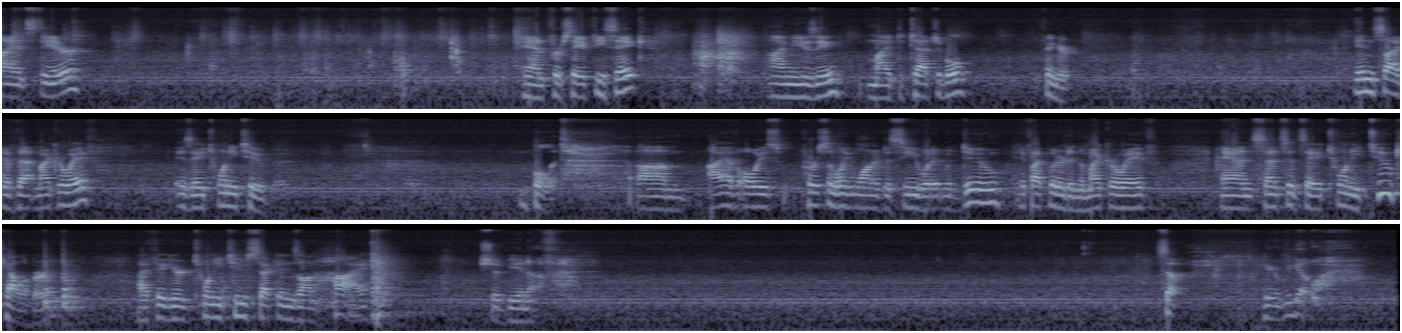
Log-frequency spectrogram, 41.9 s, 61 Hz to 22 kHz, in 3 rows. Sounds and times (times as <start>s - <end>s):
Speech: 0.0s - 1.0s, 5.2s - 6.7s, 7.7s - 9.8s, 10.4s - 10.9s, 13.6s - 15.1s, 15.8s - 17.0s, 19.2s - 25.6s, 26.2s - 28.7s, 29.4s - 31.9s, 32.8s - 33.9s, 39.6s - 40.0s, 40.6s - 41.6s
Microwave oven: 0.0s - 41.9s.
